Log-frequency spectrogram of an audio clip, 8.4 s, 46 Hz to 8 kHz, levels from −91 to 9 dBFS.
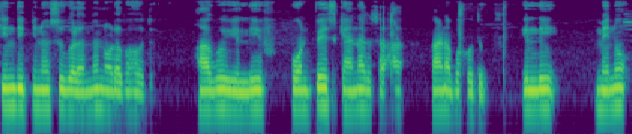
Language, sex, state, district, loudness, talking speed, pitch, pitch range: Kannada, male, Karnataka, Dharwad, -15 LUFS, 95 wpm, 125 Hz, 120-130 Hz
